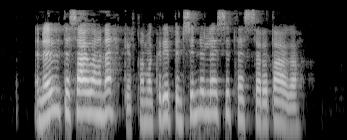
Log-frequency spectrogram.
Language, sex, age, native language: Icelandic, female, 50-59, Icelandic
